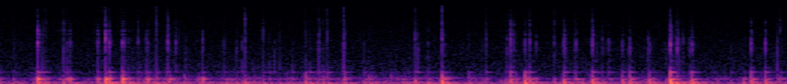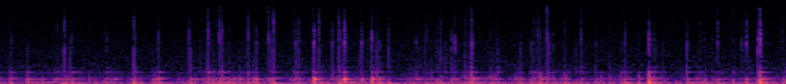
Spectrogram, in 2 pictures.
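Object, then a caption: Metal mesh microphone grille. Long acrylic nails rapidly scratch and tap the hollow black metal mesh grille of an uncovered Blue Yeti microphone. The result is a dense, quiet patter of short, dry ticks and scrapes over a heavy, boomy low thump that rises and falls without pause.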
